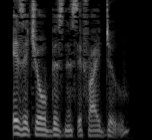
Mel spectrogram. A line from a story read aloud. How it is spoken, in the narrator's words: he replied evenly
